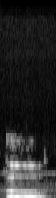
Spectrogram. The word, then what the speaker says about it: o: But you put them together, o que means what. Now, the O, you could pronounce it O, but usually people in Brazil pronounce it oo, and any trailing O, they'll pronounce oo, and any trailing E, they'll pronounce E.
